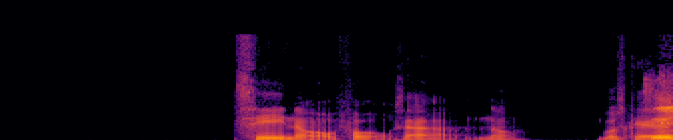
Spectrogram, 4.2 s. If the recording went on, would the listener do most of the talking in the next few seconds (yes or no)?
yes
